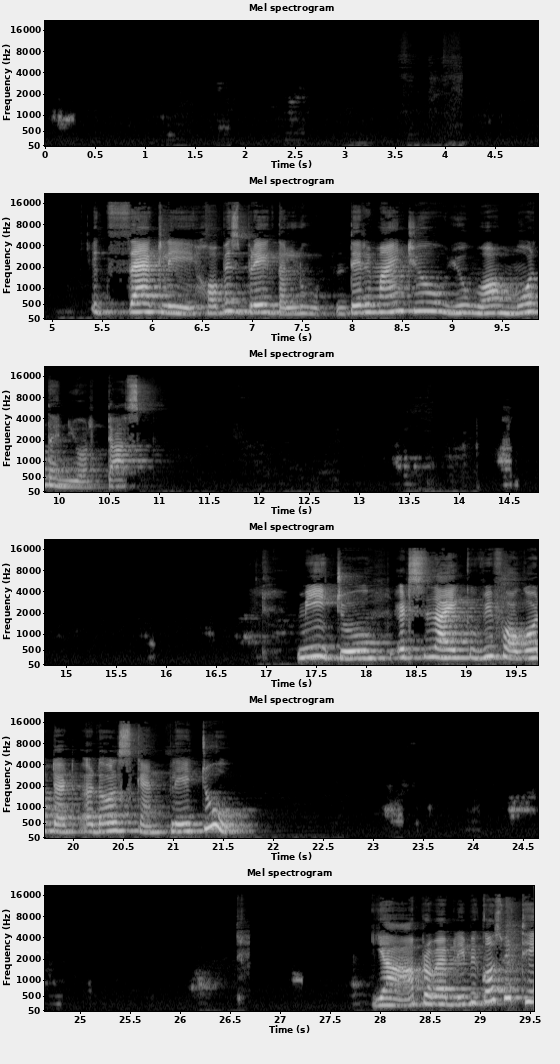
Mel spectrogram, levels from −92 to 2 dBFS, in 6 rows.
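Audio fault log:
Nothing stood out on listening to the speech in this recording.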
